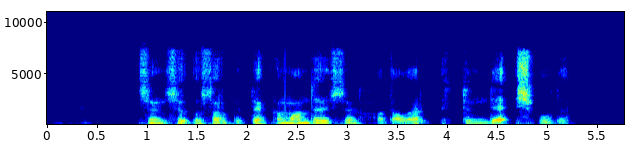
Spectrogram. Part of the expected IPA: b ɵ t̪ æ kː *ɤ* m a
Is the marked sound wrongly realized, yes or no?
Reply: yes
